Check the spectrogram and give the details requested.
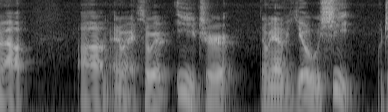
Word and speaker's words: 一直: Some people will pronounce this 一直. It's a little less common, but 一直, there's something called an E-tone sandy, which will amend the tone on E depending on the subsequent tone.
